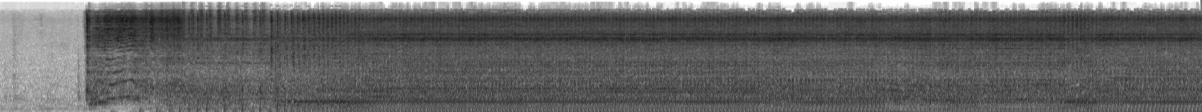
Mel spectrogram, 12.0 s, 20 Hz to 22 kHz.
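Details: John Deere Hydro 175 lawn tractor, previously not running, after replacing a wrong, soaking-wet BR8ES spark plug with the correct BR5ES: short crank, then catches and settles into a steady, even run without stumbling.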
